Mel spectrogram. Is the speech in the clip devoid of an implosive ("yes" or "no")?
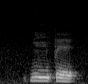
no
